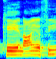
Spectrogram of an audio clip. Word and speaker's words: knife: so black only one of those two is pronounced ck black if you see the word k-n-o-w or k-n-i-f-e knife or k-n-o-t or k-n-e-e k-n-o-w no okay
